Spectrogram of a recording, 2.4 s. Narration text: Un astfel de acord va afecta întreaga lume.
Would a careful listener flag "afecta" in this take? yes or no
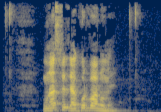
yes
